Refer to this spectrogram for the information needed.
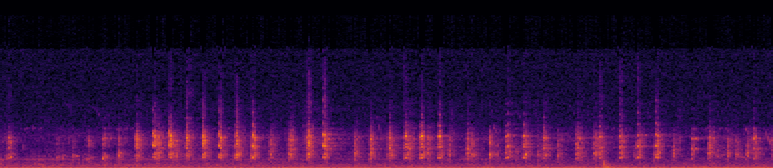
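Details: Two Black-headed Heron chicks in a nest begging nonstop while pulling the adult's beak down to force regurgitated feeding: rapid, harsh, clicking calls, about three per second, in a steady unbroken run over a low background hum.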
